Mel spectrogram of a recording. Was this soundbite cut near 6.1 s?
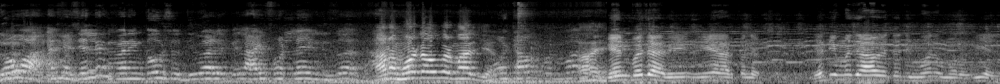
yes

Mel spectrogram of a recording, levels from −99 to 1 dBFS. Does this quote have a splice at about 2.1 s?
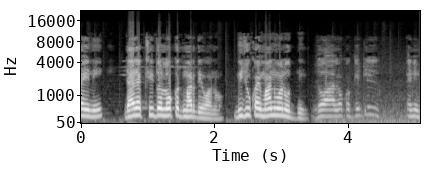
no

